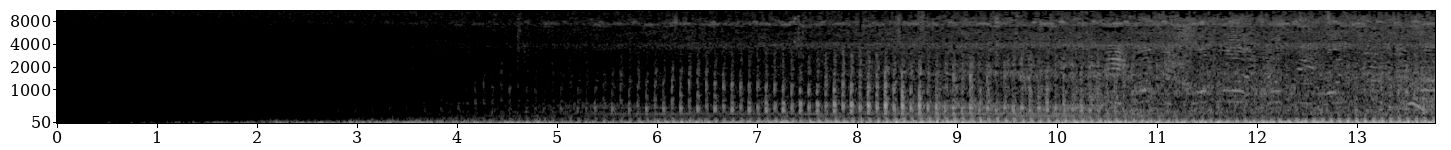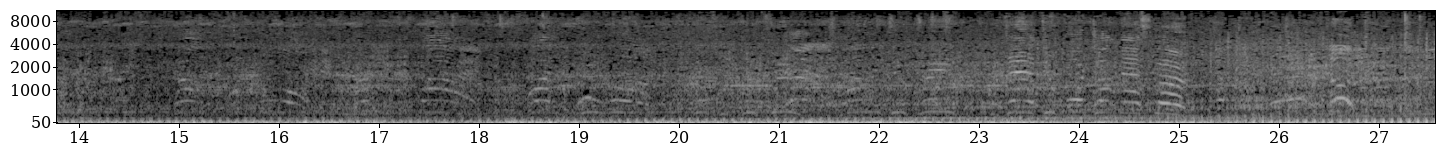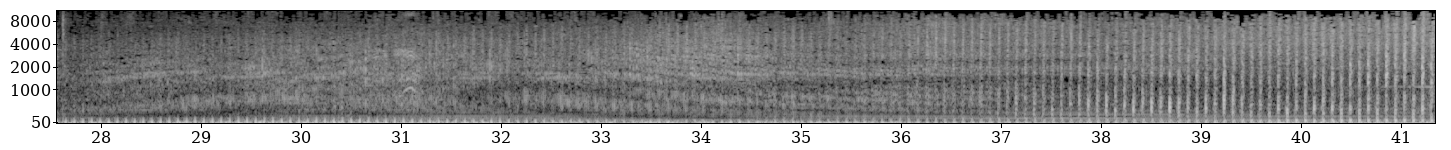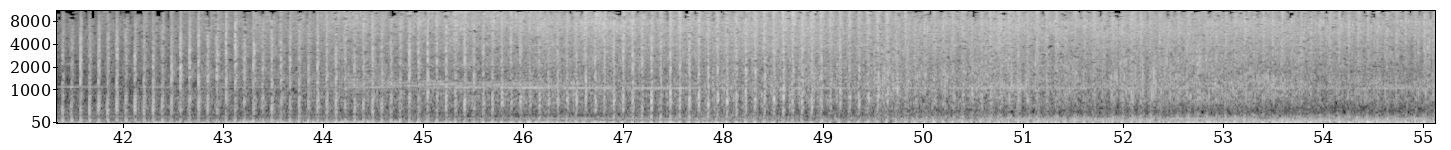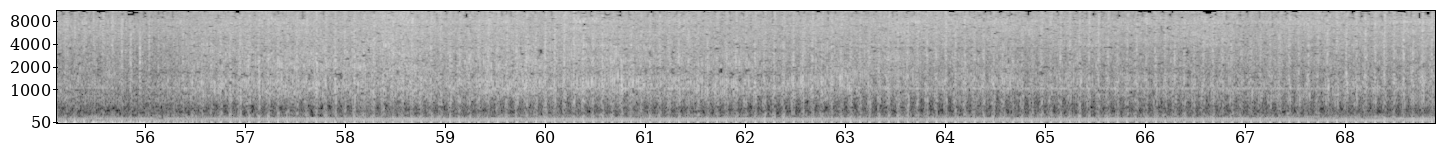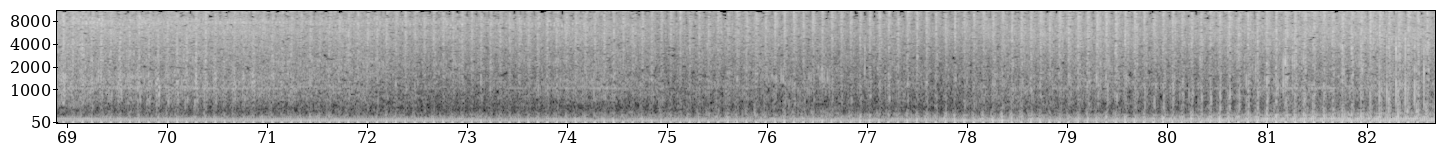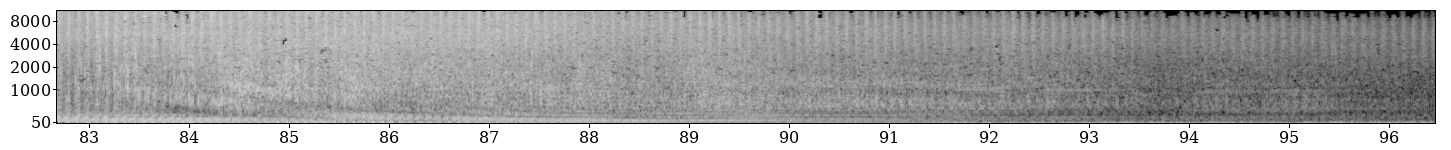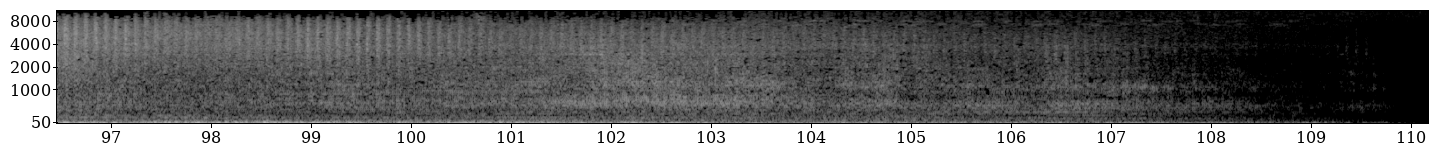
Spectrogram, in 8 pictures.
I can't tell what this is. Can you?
Three recordings of a UH-1 Helicopter landing, loading passengers and then taking-off. Each of the recordings is slightly unique based on where it landed and wind conditions.
ambient, helicopter, huey, landing, take-off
